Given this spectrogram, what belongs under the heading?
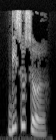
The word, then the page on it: disusul: Indonesian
